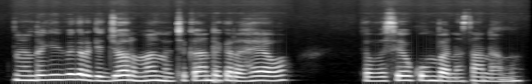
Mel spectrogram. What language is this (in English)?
Langi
